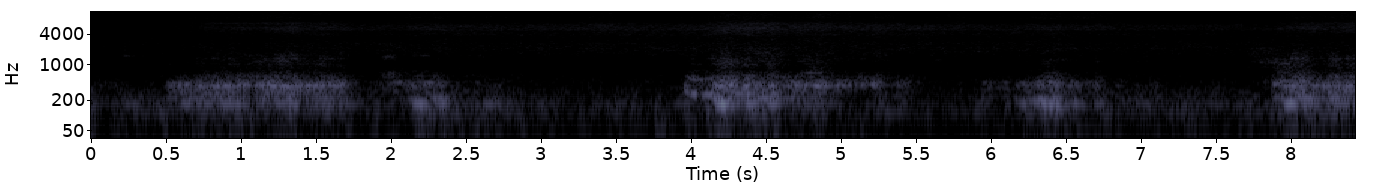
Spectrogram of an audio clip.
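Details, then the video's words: Harriet the dog snoring in her bed: low, throaty snores repeat roughly every two seconds, each a rough rumbling breath, with quiet gaps between. "Harriet Volmar the dog snoring in her bed"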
